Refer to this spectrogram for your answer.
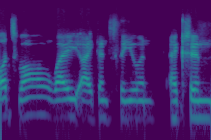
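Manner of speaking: usual speaking voice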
